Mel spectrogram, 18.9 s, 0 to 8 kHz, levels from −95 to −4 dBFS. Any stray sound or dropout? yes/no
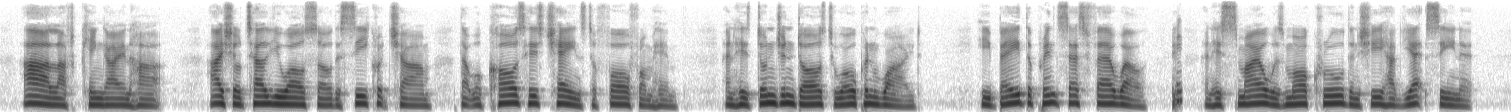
yes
